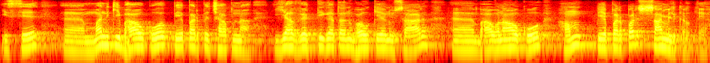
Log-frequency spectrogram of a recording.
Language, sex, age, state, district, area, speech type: Hindi, male, 30-45, Bihar, Samastipur, urban, spontaneous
